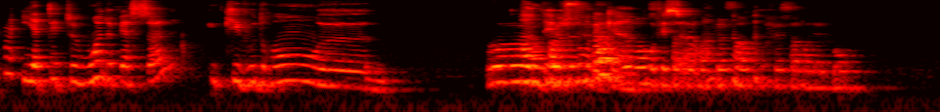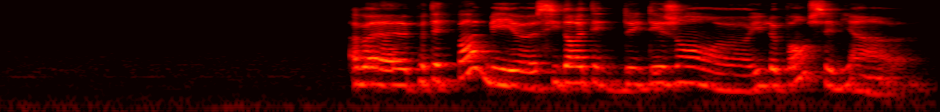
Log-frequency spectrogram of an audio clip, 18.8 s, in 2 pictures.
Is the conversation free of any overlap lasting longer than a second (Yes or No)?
No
